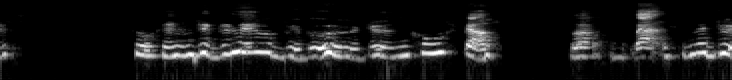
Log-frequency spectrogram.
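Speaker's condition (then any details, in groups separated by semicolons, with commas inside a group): Cerebral palsy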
